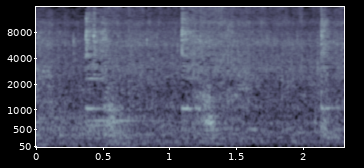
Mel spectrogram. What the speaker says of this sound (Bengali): মাথাগুলোকে হালকা খুন্তির সাহায্যে হালকা ভেঙে দেবো।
